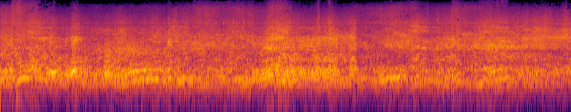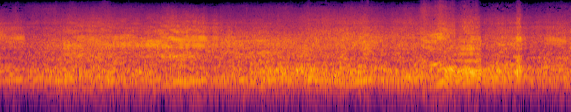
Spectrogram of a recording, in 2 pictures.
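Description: A motocross motorcycle engine revs and roars.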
